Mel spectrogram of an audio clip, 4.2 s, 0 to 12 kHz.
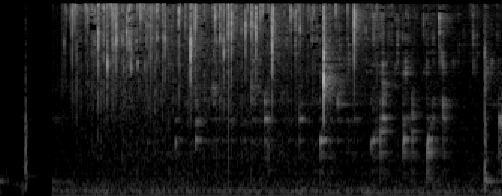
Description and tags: It is a sound of water. It is a foreground sound.
This is recorded in a bathroom, we can appreciated the sound of the drops of water from a faucet, it is recorded with a tape recorder zoom H4n.
drops, faucet, water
